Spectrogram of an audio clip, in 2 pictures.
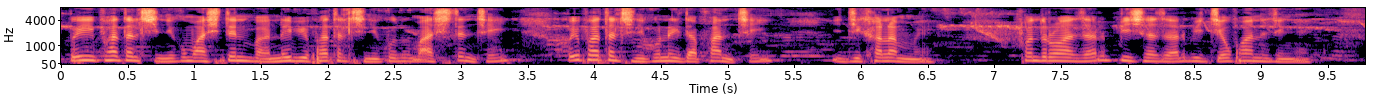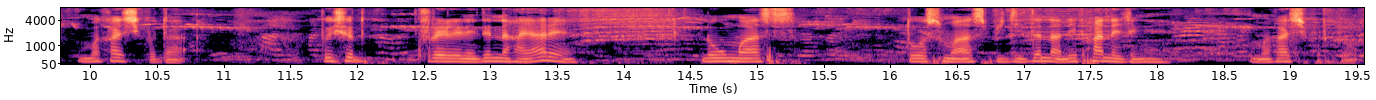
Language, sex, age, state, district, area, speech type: Bodo, female, 60+, Assam, Udalguri, rural, spontaneous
